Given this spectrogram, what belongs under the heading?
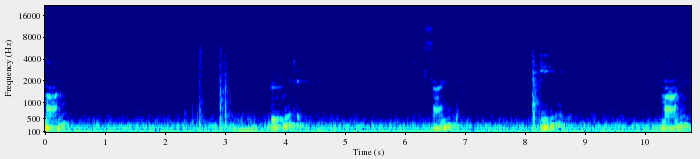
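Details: Role-played 60-year-old right-handed woman after left hemisphere ischemic stroke, picture description on BDAE-3; one- to two-word phrases with pauses, impaired naming, reading and writing; Broca's aphasia (non-fluent aphasia).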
